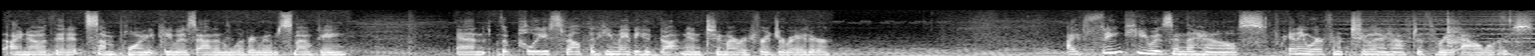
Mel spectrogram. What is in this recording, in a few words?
vocal shift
